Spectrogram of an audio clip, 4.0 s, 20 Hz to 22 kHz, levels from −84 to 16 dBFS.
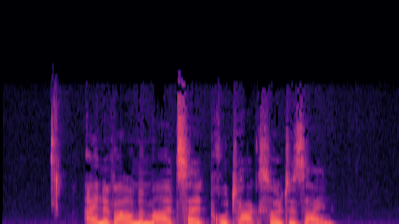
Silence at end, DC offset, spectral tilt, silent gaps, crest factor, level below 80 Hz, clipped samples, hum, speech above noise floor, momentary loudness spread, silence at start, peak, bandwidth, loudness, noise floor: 0.65 s; under 0.1%; -4.5 dB/octave; none; 16 dB; -46 dBFS; under 0.1%; none; 42 dB; 13 LU; 0.5 s; -2 dBFS; 15 kHz; -18 LUFS; -58 dBFS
